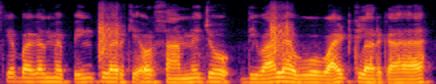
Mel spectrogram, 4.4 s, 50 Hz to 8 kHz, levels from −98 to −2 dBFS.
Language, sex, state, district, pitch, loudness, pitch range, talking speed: Hindi, male, Jharkhand, Garhwa, 135 Hz, -17 LUFS, 125-140 Hz, 220 wpm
